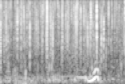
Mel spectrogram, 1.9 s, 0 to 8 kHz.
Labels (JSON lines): {"label": "biophony, cascading saw", "recorder": "SoundTrap 600 or HydroMoth"}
